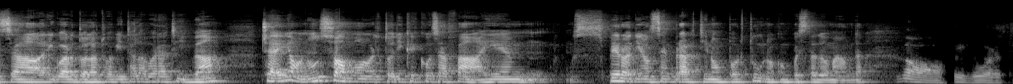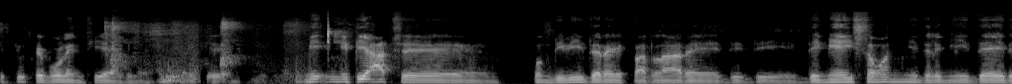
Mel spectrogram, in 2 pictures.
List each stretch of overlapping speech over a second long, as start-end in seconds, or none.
none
